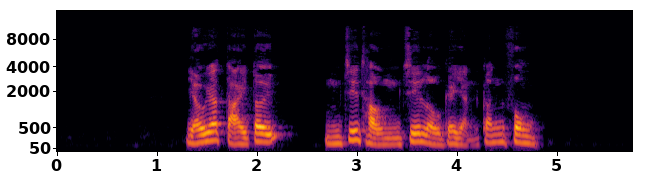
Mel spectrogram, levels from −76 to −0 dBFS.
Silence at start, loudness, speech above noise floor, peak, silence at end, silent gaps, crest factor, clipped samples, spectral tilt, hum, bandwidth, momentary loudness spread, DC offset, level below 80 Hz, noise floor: 1.3 s; -22 LUFS; 55 dB; -4 dBFS; 0.95 s; none; 20 dB; under 0.1%; -7 dB/octave; none; 11 kHz; 10 LU; under 0.1%; -68 dBFS; -76 dBFS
